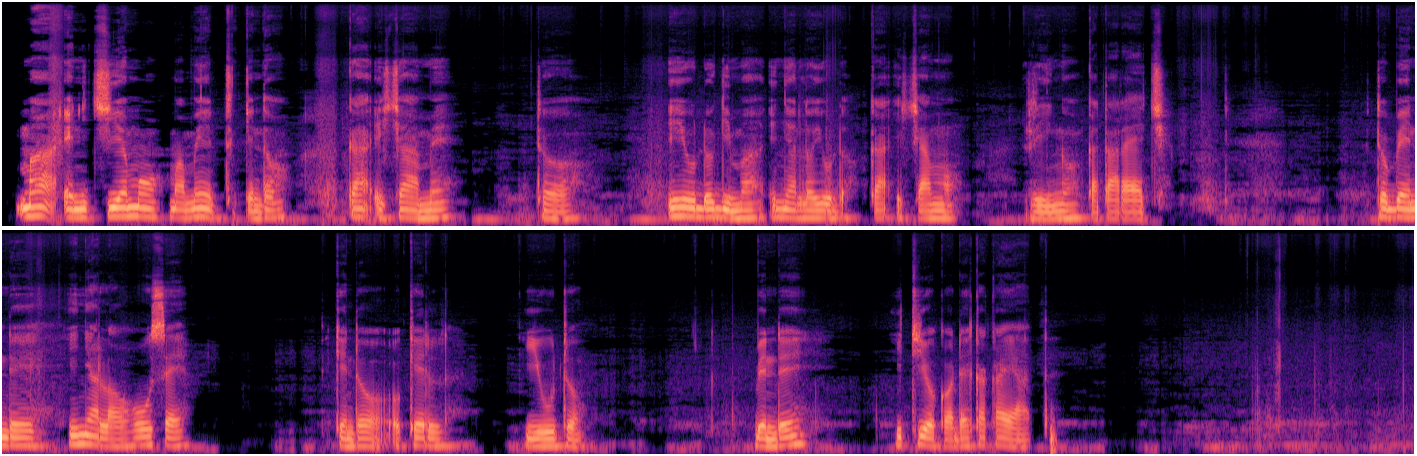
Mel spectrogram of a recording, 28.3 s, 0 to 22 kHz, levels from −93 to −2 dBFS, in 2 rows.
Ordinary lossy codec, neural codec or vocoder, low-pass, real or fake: none; none; none; real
